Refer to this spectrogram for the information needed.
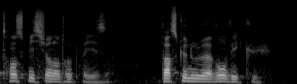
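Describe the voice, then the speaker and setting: A man speaks with a dark, mellow tone. The recording is very clean, the background silent. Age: 60s. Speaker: business owner. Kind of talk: testimony. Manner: halting, many hesitations.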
